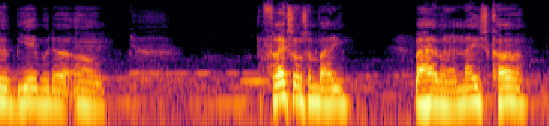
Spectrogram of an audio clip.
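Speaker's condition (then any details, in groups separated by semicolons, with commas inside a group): Cerebral palsy; from birth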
